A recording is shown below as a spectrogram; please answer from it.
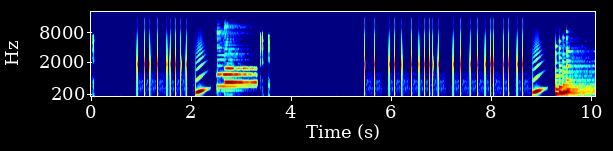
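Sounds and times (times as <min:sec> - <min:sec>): keyboard key-tap clicks: 0:00.9 - 0:02.0, 0:05.5 - 0:08.8.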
